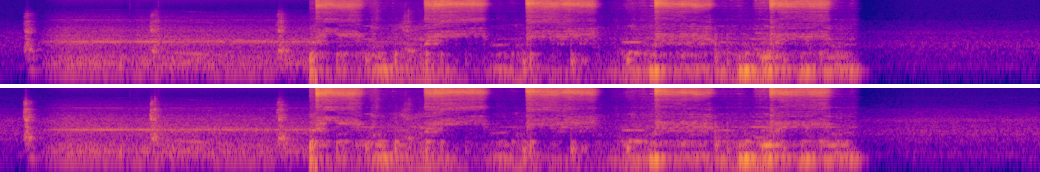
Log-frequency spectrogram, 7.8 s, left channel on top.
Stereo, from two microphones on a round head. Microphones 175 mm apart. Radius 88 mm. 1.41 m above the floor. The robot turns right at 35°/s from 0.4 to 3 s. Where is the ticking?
55° right (ahead or behind), 0.7 m; by 3.2 s 25° left (ahead or behind), 0.7 m.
